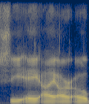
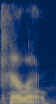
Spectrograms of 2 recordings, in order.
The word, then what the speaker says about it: Cairo: C A I R O. But they pronounce it KO.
